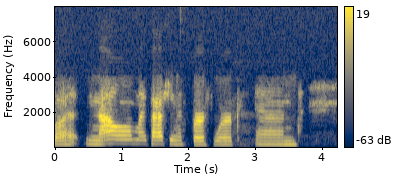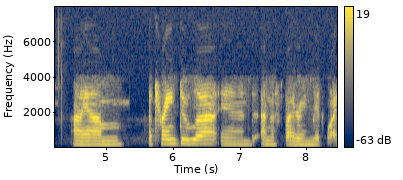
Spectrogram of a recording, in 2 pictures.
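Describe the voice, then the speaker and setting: At a very slow pace, a woman speaks with fairly even intonation and a medium pitch. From Dominican Republic. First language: Spanish. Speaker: doula. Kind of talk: interview. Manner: careful, deliberate in English.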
